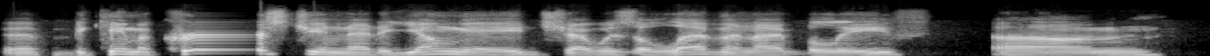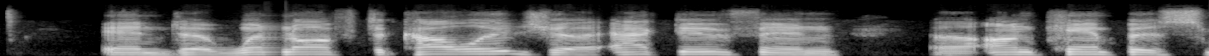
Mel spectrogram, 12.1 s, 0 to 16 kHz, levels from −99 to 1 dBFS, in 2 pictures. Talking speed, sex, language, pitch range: 125 wpm, male, English, 115-150 Hz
